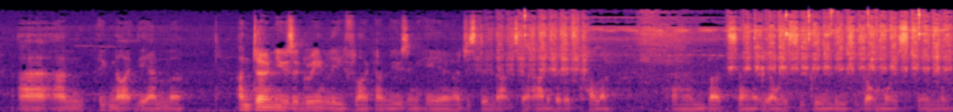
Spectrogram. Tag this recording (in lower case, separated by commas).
speech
